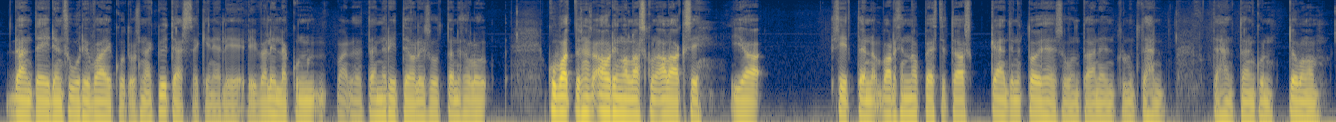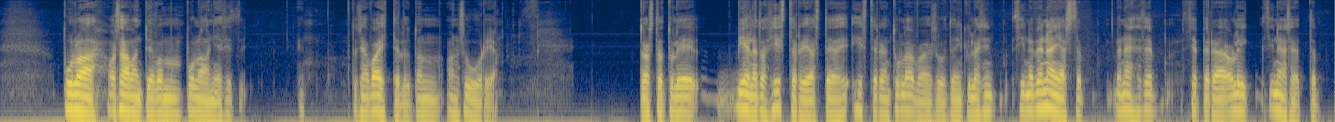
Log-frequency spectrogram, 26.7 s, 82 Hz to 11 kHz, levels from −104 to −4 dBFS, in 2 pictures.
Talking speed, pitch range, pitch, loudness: 140 wpm, 95-115 Hz, 100 Hz, -23 LUFS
